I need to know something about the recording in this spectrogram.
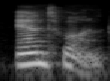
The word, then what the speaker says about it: Antoine: Antoine. Oh, okay. That's how his name's pronounced. Thank you, Bruce. So I was saying that wrong. Is that French?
